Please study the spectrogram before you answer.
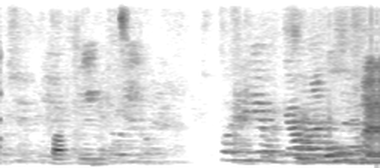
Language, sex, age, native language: Icelandic, female, 10, Icelandic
